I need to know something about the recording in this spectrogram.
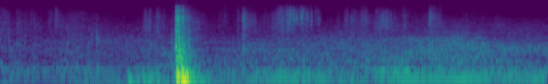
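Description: A single loud bang a little over a second in, followed by a steady low engine hum from a running vehicle or machine.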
